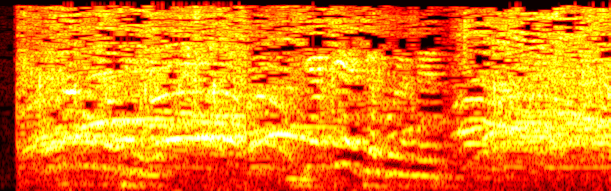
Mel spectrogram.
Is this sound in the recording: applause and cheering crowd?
yes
